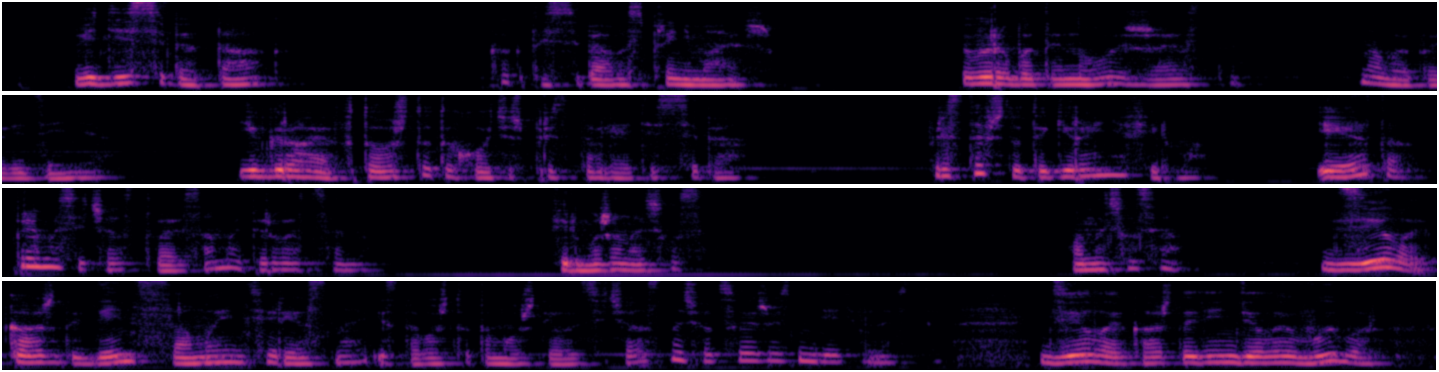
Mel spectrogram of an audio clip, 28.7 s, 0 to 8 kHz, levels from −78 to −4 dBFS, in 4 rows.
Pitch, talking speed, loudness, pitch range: 160 Hz, 125 wpm, -41 LUFS, 140-175 Hz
